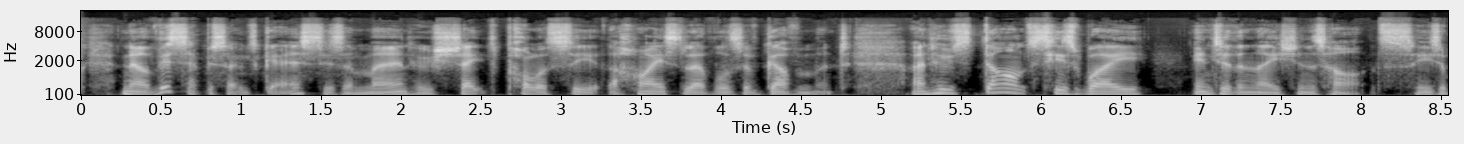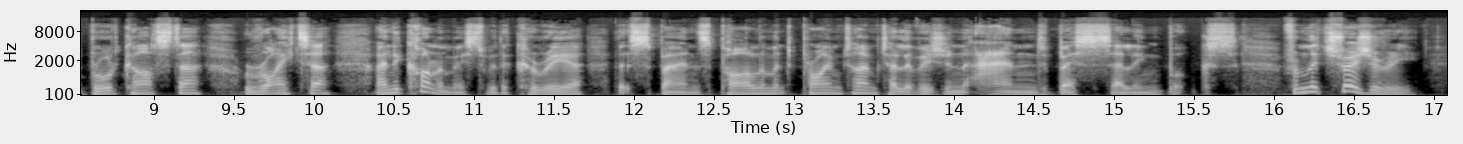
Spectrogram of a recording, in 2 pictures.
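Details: Adult male presenter; typical speech.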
